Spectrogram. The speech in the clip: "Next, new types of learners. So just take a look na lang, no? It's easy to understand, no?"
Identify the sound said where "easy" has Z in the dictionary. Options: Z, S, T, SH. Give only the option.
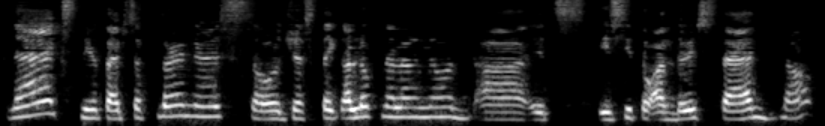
S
